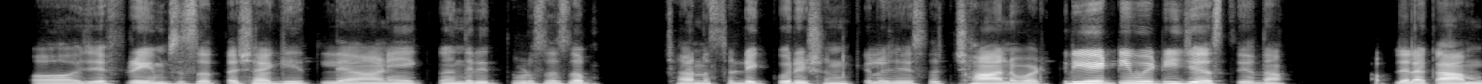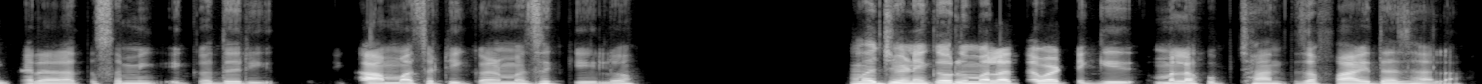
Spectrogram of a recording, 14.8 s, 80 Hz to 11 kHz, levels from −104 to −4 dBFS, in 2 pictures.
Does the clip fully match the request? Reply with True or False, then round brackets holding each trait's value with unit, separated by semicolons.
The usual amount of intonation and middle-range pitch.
True (3.7 semitones; 155 Hz)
